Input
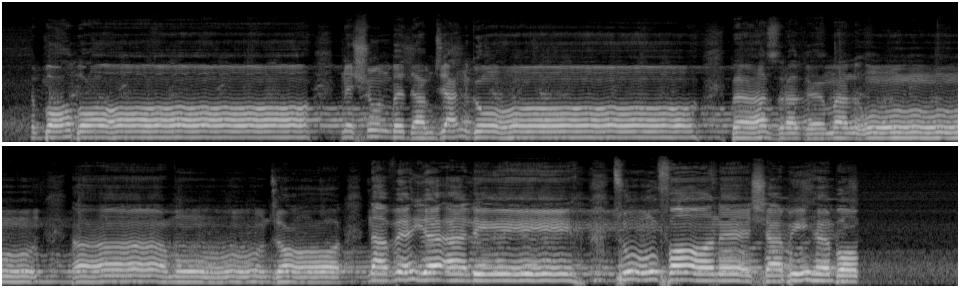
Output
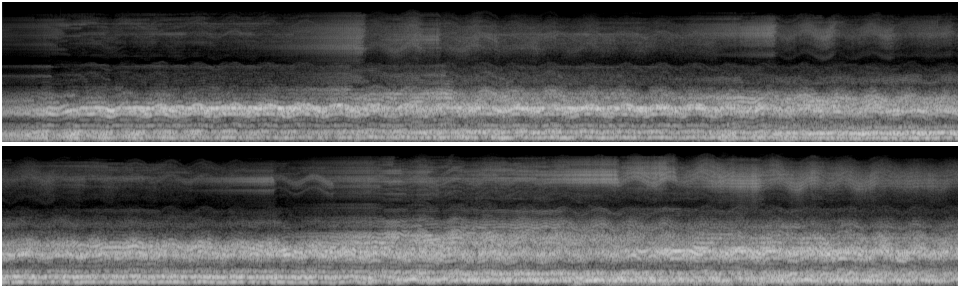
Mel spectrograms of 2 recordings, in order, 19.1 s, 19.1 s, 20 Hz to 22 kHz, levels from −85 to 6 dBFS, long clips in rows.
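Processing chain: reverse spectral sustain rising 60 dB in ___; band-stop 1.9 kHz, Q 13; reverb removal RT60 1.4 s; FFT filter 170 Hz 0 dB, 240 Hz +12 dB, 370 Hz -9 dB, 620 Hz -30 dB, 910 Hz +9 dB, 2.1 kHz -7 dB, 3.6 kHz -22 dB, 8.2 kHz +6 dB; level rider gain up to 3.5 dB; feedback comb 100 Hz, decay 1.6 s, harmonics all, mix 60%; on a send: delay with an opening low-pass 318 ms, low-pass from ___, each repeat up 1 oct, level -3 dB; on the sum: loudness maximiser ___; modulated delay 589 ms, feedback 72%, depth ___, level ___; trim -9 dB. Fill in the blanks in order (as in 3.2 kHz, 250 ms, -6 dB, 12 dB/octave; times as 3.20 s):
2.88 s, 750 Hz, +17.5 dB, 160 cents, -4.5 dB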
